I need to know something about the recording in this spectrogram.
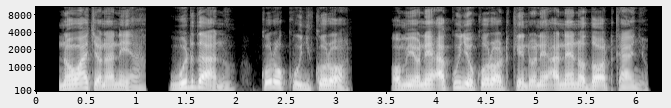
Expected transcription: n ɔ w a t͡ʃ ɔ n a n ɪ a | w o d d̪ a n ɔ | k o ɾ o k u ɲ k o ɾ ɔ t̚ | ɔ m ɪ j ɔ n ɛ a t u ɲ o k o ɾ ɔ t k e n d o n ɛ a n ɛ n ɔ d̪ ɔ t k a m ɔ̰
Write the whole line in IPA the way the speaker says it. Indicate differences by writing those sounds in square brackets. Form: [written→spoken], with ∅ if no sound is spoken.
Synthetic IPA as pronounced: n ɔ w a t͡ʃ ɔ n a n ɪ a | w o d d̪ a n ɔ | k o ɾ o k u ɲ k o ɾ ɔ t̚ | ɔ m ɪ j ɔ n ɛ a [t→k] u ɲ o k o ɾ ɔ t k e n d o n ɛ a n ɛ n ɔ d̪ ɔ t k a [m→ɲ] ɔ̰

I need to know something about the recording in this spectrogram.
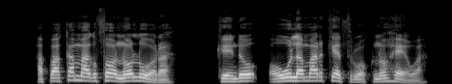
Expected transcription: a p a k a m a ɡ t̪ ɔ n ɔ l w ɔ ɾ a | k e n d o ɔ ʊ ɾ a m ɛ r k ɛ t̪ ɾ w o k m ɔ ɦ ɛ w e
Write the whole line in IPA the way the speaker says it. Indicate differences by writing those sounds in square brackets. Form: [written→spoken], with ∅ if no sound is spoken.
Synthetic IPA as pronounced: a p a k a m a ɡ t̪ ɔ n ɔ l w ɔ ɾ a | k e n d o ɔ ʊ [ɾ→l] a m [ɛ→a] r k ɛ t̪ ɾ w [o→ɔ] k [m→n] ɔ ɦ ɛ w [e→a]

